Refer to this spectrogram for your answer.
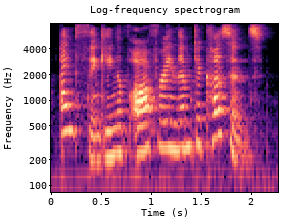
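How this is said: The voice falls at the end, like a statement.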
